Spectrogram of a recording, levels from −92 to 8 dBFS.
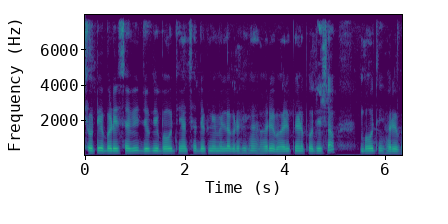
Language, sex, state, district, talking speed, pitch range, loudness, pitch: Maithili, male, Bihar, Bhagalpur, 210 wpm, 125-130 Hz, -37 LUFS, 130 Hz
